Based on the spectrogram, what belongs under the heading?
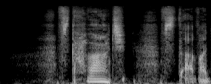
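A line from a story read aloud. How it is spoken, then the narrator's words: Whispered. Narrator (Polish): szepnął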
